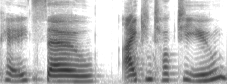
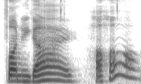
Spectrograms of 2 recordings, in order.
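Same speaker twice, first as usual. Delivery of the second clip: ordinary talk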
